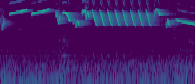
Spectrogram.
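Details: Yellow-fronted canary, Serinus mozambicus, opens with two thin rising whistles, then delivers a quick trill of about a dozen evenly repeated notes, closing on slurred high whistles.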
